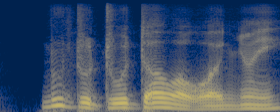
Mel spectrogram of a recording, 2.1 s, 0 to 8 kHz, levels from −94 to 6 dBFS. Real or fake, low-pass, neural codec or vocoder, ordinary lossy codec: fake; 7.2 kHz; codec, 16 kHz, about 1 kbps, DyCAST, with the encoder's durations; Opus, 64 kbps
